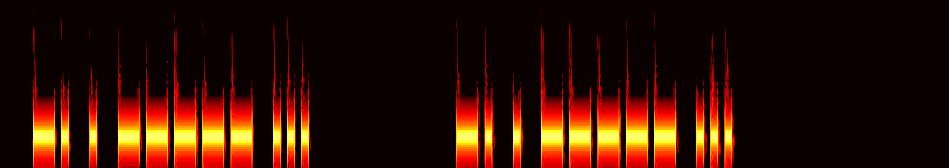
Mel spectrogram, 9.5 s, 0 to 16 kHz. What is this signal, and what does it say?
Morse code, heard as a keyed tone, about 17 wpm, 700 Hz. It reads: NE0S NE0S
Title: USA Call Signs - 4 Characters - Repeated 2x - 17wpm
